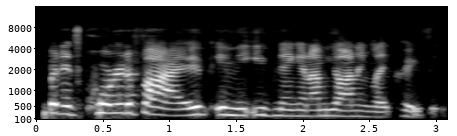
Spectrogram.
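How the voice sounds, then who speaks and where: A woman's voice: medium pitch, expressive, fast, bright, forceful tone, dry recording. A woman hosting a podcast over a call, talking in a chatty, rambling way and laughing often. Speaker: podcast host. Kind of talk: casual interview chat. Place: home call. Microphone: video call.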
